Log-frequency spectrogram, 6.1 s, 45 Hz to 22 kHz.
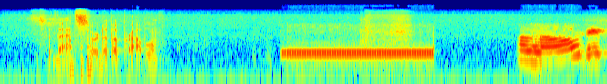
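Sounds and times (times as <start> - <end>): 
speech: 0.5 - 1.7, 5.2 - 6.0
electronic phone ringing tone of an outgoing call: 2.8 - 4.4.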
